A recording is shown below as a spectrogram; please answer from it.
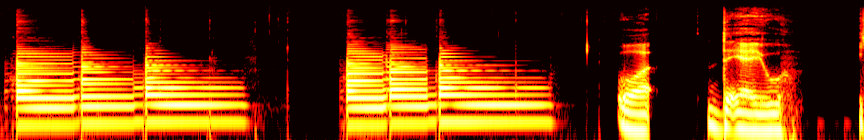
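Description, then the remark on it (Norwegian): A plucked saz baglama plays a sustained note, then a second note a semitone away, the smallest interval used in Western music, each re-struck a few times and ringing clearly, followed by a brief spoken voice. “Og så har vi da en halvtone, som er det minste vi bruker i Vesten.”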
